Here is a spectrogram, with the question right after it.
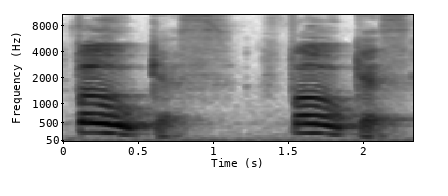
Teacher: Obviously, the first syllable is stressed, right? Focus. focus. And the second syllable is not stressed.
